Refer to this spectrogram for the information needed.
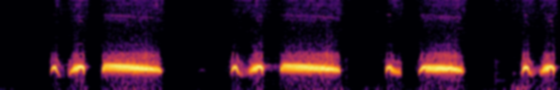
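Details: Zebra dove lure call, strong and clean: repeated phrases of two quick rising notes and a drawn-out coo, four phrases at steady pace with brief silences.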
